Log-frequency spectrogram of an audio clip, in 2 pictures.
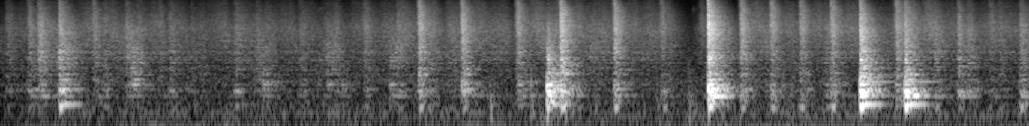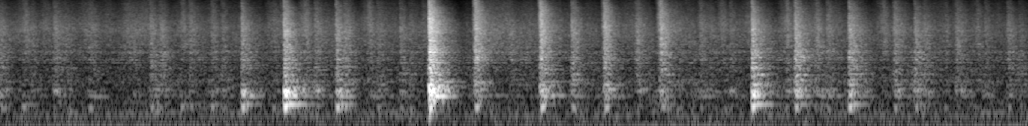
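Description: A drum played with sticks in free, irregular strokes. Each hit rings briefly with a low pitch, and there is a loud cluster of hits about halfway through.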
